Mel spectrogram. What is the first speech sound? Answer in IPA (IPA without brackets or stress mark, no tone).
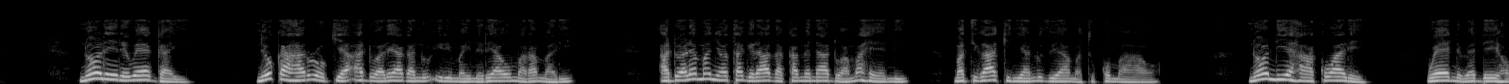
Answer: n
